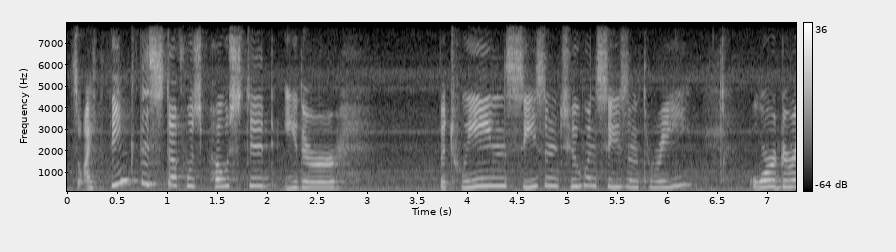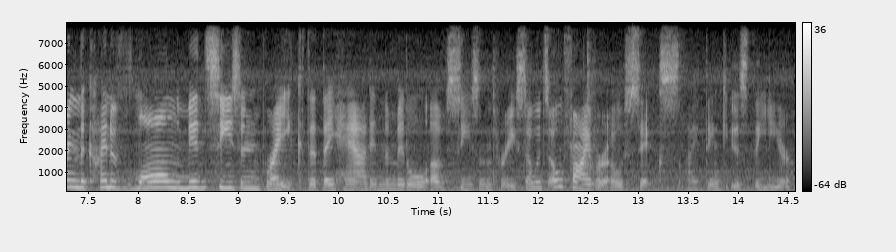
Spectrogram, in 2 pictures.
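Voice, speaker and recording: Woman, high bright voice, expressive fan narrator, enthusiastic delivery, faint background noise. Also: a little slow, low-quality recording. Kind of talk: dramatic reading and casual fan commentary.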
